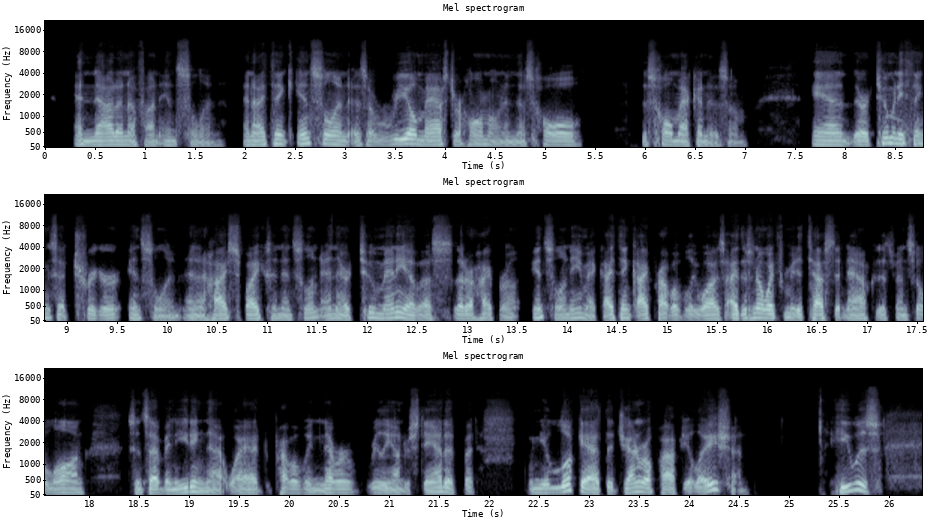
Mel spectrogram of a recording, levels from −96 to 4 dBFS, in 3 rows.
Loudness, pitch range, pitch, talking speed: -26 LUFS, 115-145 Hz, 120 Hz, 195 wpm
